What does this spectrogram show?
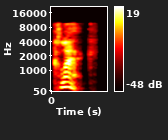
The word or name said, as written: clack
